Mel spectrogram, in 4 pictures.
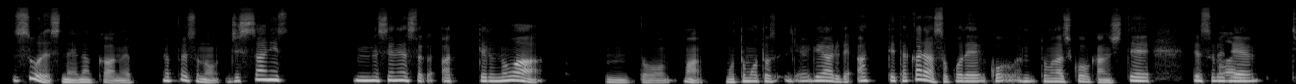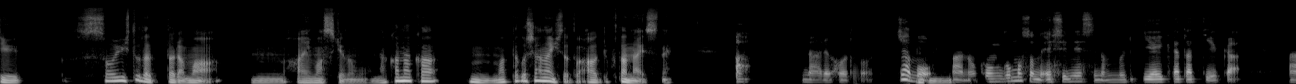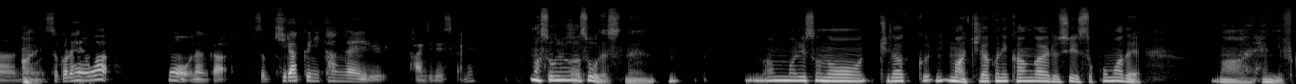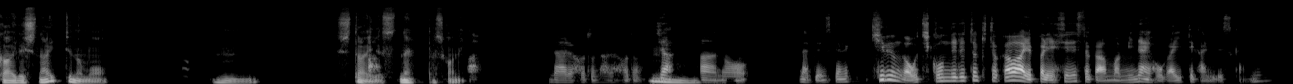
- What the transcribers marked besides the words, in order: tapping; other background noise
- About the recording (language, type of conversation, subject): Japanese, podcast, SNSと気分の関係をどう捉えていますか？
